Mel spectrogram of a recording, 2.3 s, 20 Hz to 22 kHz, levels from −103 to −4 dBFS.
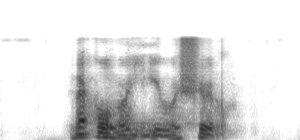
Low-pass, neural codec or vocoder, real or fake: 7.2 kHz; codec, 16 kHz, 1 kbps, FreqCodec, smaller model; fake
